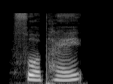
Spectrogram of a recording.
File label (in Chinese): "索赔", Chinese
